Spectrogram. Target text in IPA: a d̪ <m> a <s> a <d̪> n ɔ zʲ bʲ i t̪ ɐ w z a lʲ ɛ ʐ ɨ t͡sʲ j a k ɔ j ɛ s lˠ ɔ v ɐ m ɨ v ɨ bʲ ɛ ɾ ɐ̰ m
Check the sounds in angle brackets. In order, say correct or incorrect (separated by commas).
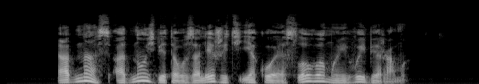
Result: incorrect, correct, correct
